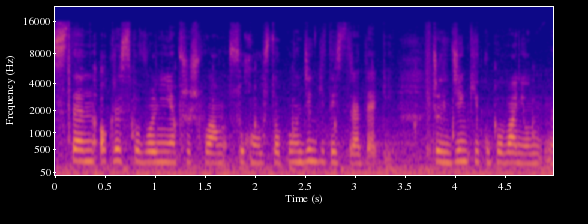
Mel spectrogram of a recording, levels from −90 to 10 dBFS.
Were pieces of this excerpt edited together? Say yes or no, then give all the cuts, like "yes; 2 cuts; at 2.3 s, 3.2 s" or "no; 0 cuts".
no; 0 cuts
